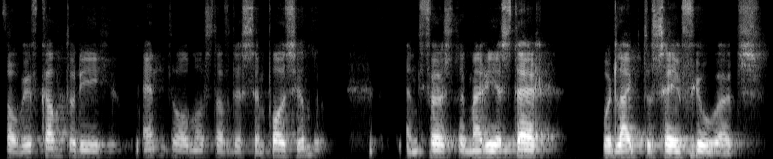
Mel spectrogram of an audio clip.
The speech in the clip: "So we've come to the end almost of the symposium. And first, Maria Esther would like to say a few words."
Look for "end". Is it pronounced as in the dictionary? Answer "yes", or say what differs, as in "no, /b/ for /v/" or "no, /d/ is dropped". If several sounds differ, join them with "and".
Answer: yes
